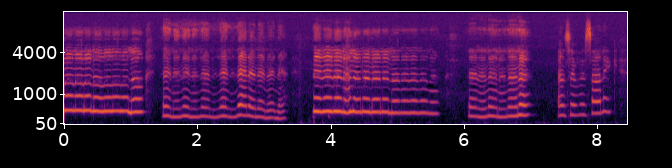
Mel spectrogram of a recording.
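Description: A woman singing a wordless melody in several held phrases with a slight vibrato: a high sustained note, a lower wavering phrase, the high note again, then two short notes, with brief pauses between. It is the tune, which she calls very annoying, that a band's song was built on.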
